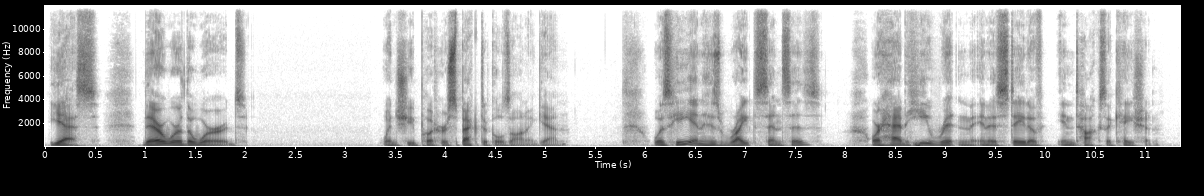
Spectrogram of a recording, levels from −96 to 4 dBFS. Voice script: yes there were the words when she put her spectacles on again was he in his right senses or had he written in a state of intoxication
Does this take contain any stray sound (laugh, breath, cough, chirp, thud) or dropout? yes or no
no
